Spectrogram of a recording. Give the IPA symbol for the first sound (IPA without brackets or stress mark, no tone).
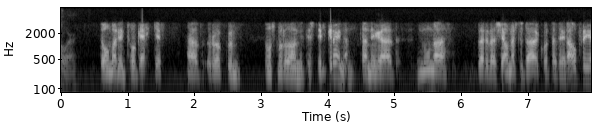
t̪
